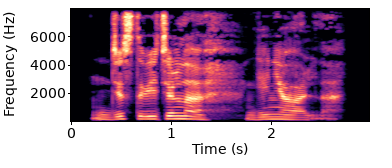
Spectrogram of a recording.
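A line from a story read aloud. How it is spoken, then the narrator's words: Sour drawl. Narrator (Russian): кисло протянул мужчина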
